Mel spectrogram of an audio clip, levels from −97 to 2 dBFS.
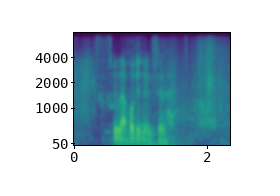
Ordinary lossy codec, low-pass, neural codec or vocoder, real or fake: none; 7.2 kHz; codec, 16 kHz, 0.5 kbps, X-Codec, HuBERT features, trained on balanced general audio; fake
